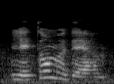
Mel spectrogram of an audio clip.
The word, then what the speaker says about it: Les Temps modernes: I know this is annoying, but I would like to know how to pronounce this. Les temps modernes.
